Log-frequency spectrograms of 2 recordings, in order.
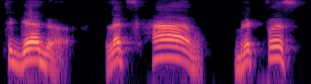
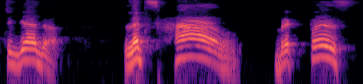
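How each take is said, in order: Both takes have the same delivery.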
